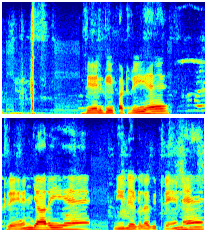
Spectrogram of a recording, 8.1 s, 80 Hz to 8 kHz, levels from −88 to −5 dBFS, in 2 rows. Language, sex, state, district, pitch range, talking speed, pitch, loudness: Hindi, male, Uttar Pradesh, Hamirpur, 120-155 Hz, 95 wpm, 140 Hz, -16 LUFS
